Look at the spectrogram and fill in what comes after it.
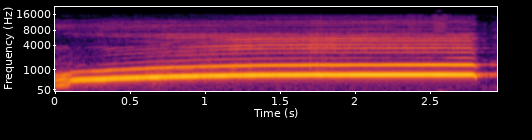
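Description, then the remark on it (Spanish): A single loud air raid siren of the kind sounded in Israel during a missile attack wails, rising in pitch and then holding a steady, sustained tone for nearly three seconds before cutting off abruptly, with no talking over it. “En Israel, cuando hay un ataque de misiles, suena”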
